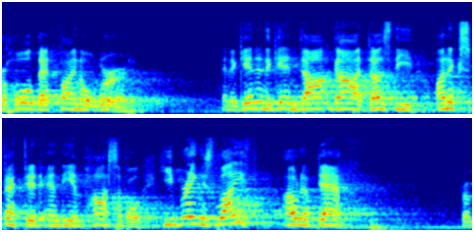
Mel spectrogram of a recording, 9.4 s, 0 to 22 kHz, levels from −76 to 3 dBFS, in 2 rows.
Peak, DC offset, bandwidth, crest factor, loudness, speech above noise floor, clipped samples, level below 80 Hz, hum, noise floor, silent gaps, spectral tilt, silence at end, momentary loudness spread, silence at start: -2 dBFS; under 0.1%; 11.5 kHz; 20 dB; -21 LUFS; 29 dB; under 0.1%; -58 dBFS; none; -50 dBFS; none; -6 dB/octave; 0 s; 13 LU; 0 s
